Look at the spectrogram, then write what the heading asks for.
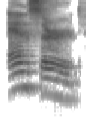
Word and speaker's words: answered: Okay, please don't pronounce the letter E. Okay, answer. Answered.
